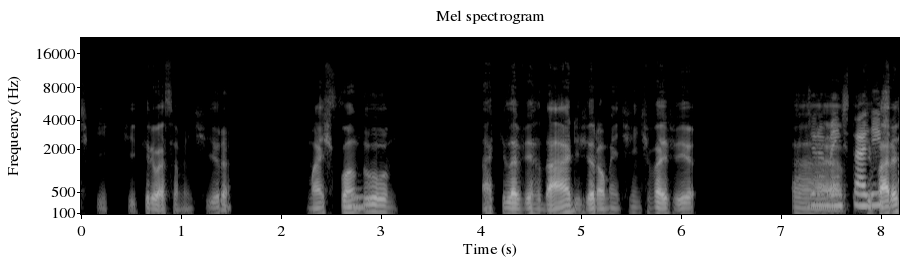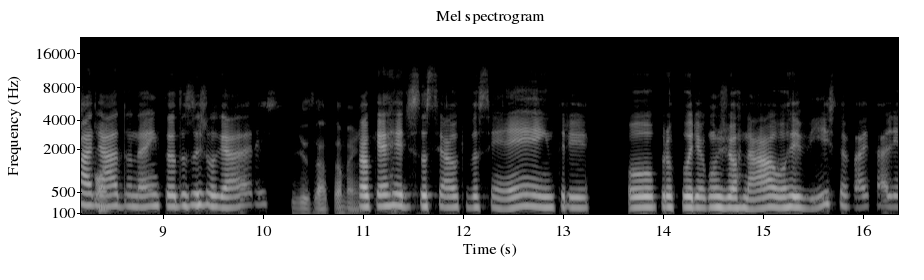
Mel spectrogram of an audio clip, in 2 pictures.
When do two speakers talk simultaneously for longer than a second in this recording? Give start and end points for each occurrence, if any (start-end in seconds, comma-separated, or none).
7.2-8.6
